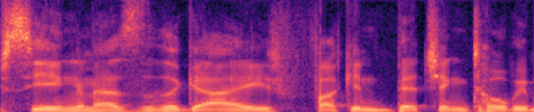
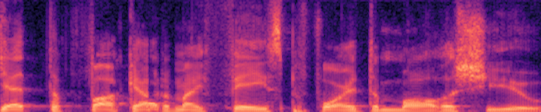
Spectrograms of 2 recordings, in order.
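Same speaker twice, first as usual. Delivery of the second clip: mock anger, said coolly with calm, controlled fury. Retelling a movie character's threat after he chews out a kid, mock calm anger. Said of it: "he said it so angrily but so calmly".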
